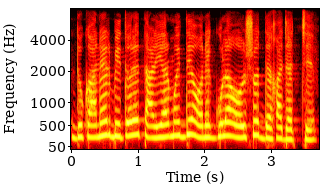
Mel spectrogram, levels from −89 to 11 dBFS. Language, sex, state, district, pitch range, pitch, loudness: Bengali, female, Assam, Hailakandi, 245-285 Hz, 260 Hz, -10 LUFS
